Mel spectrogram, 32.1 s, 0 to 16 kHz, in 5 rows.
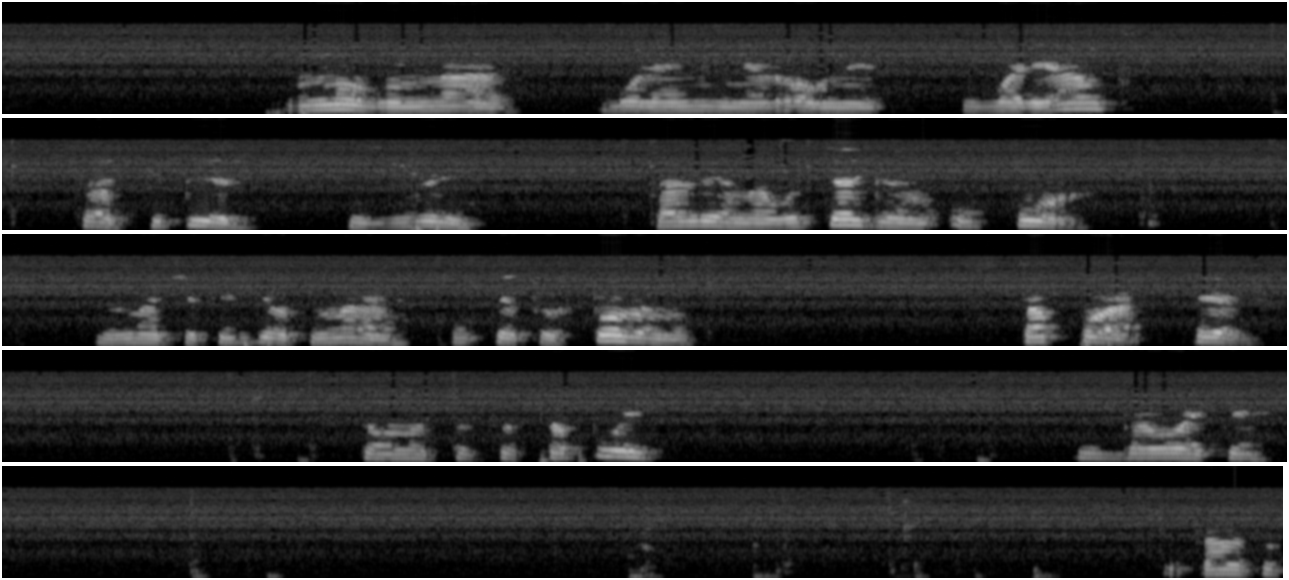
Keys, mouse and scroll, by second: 1.3 g, 3.2 click, 3.6-5.4 middle drag, 6.3 click, 8.6 g, 9.7 click, 10.3 click, 11.6-12.1 middle drag, 12.7 click, 14.3 g, 16.2 click, 18.3 r, 20.7 click, 20.8 middle click, 22.1 r, 23.9 click, 24.2-26.7 middle drag, 29.7 shift+middle click.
